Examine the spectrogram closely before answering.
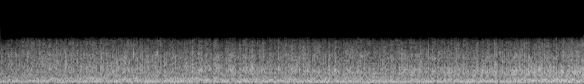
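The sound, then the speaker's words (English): Rocket engines on a Space Shuttle, with its three liquid-fuel main engines, roar during ascent to orbit. The roar is a steady, dense, unbroken rumble that stays loud and even throughout, with no voices. “The shuttle heads down wings level for the 8.5-minute ride to orbit.”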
